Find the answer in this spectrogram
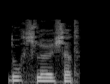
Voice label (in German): "durchlöchert", German; adjectives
